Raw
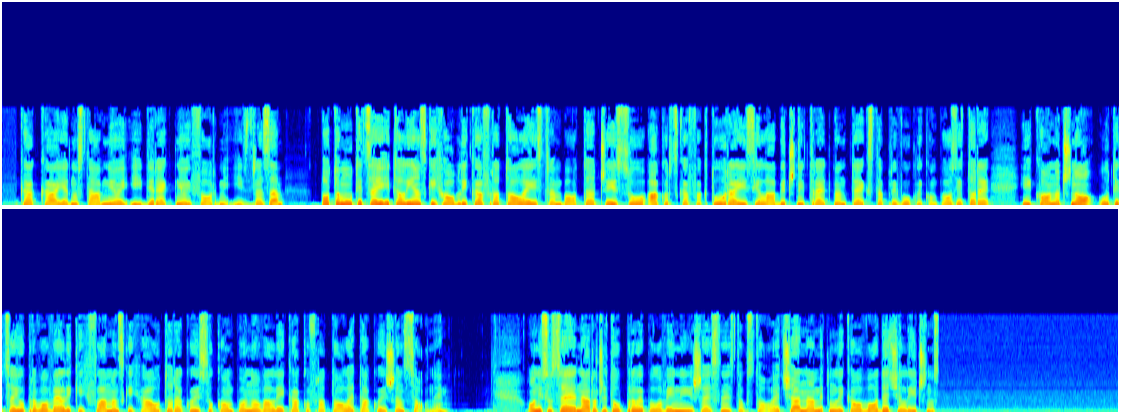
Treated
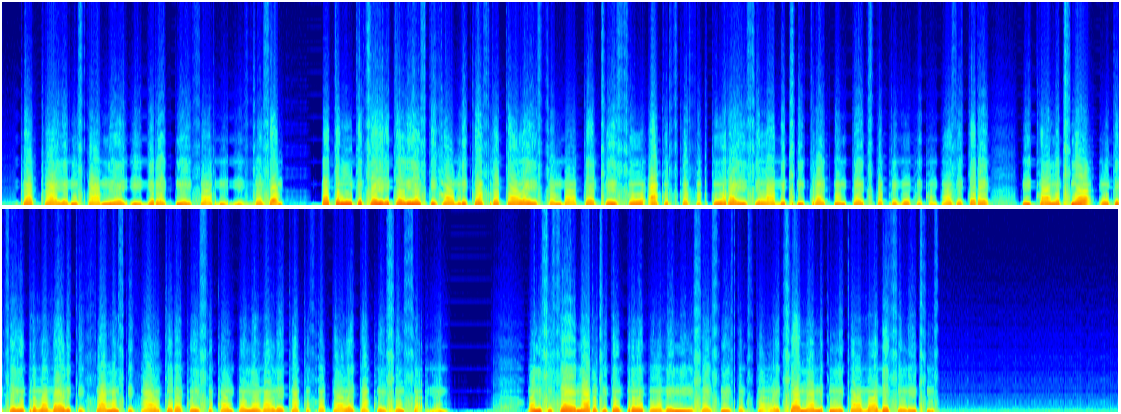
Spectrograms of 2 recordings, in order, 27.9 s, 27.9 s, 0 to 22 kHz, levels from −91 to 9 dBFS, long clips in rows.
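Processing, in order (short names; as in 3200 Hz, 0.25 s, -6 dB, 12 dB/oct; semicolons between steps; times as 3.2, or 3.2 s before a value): whine 2400 Hz -37 dBFS; low-pass opened by the level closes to 2600 Hz, open at -17.5 dBFS; running maximum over 17 samples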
